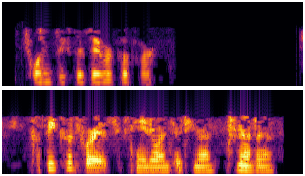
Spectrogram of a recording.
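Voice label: Sheriff Dispatch, Scanner audio recording archive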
